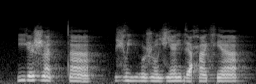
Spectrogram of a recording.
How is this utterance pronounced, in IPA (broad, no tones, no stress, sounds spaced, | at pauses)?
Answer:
j ɪ ʐ ã tː ã | ʑ u j ɦ u ʐ õ ʑ ɛ̃ ɡ ɛ ħ ã xʲ ã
